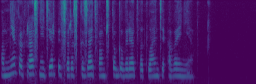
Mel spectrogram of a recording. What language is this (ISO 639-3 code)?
rus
